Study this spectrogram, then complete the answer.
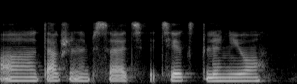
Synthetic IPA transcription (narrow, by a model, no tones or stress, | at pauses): t̪aɡʐɨnəpʲɪ̥sa̰tʲtʲʰekst̪̚d̪lʲɐnʲɪjo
